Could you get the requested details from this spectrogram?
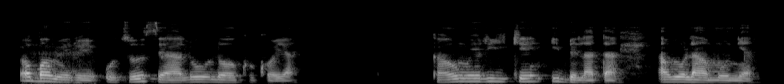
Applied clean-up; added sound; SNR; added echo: neural mask model DeepFilterNet 3.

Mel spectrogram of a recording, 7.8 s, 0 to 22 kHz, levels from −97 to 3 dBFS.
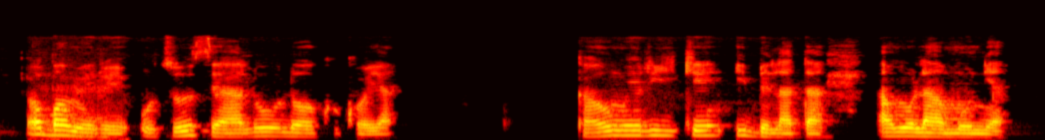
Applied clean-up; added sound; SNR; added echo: classical method spectral subtraction.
